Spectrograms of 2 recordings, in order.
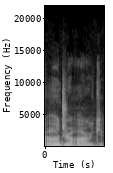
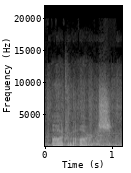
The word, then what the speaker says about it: Adra Arch: Like I said, okay, we're looking for an Audra arc, and it must be Yeah, I mean, it's already saying Audra Arc, so obvious. Arch. Sorry, my pronunciation was wrong. Adra Arch.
